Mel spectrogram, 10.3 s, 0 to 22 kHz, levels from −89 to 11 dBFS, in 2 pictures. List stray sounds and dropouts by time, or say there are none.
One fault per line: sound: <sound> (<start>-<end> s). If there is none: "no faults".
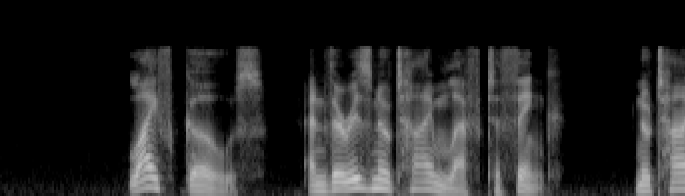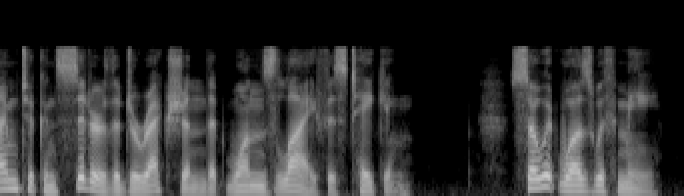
no faults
